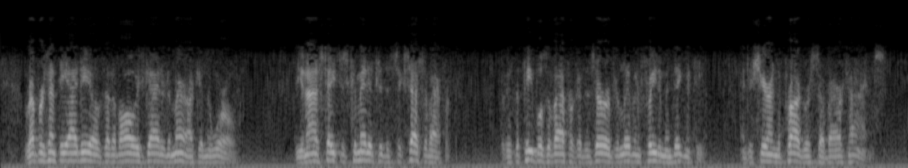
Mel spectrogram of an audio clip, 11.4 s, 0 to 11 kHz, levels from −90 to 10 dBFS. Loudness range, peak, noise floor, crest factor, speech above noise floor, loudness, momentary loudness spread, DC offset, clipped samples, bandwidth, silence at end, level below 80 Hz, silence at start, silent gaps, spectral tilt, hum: 2 LU; -10 dBFS; -50 dBFS; 20 dB; 20 dB; -29 LUFS; 14 LU; 0.3%; under 0.1%; 7.8 kHz; 0 s; -50 dBFS; 0 s; none; -9 dB/octave; none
